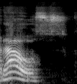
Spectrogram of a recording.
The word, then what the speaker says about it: Araoz: last name is hard for me to pronounce because I'm a Guaylo from here, from St. Louis. Araoz. Yeah. Arauz.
